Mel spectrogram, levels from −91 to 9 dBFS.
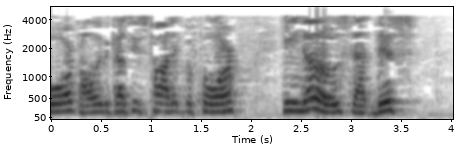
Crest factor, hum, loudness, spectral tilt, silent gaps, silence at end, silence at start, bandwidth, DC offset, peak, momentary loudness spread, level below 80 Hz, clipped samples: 12 dB; none; -13 LUFS; -9 dB/octave; none; 0.4 s; 0 s; 5.4 kHz; under 0.1%; 0 dBFS; 9 LU; -60 dBFS; 0.1%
